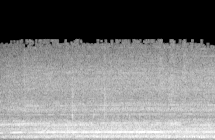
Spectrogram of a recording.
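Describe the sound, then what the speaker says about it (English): A heat tool blows hot air for heat embossing on cardstock, giving a steady, fairly quiet whooshing roar that holds even and unbroken for the whole stretch. "Heat tool."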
